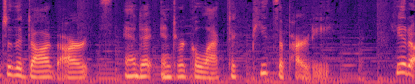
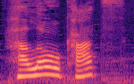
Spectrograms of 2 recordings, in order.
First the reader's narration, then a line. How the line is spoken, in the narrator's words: he said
